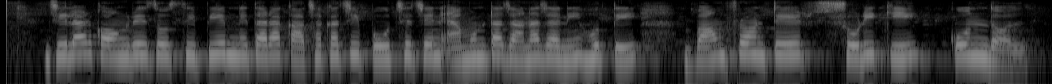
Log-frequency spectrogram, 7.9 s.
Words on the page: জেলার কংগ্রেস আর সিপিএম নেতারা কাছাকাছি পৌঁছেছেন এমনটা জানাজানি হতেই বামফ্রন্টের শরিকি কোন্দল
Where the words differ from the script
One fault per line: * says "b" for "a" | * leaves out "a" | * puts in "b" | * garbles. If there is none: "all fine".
* says "ও" for "আর"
